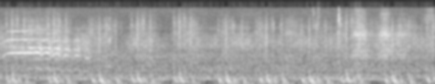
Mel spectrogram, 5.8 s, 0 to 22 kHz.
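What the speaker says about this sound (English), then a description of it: "That's a very fast horse" Horse hooves galloping at full speed in the Wild West-modded 7 Days To Die video game, a steady fast clip-clop with a whinny near the start, loud and continuous with no talk.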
